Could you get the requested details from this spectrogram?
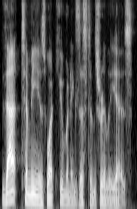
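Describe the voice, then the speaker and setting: With a low voice and a moderate pace, an American podcast guest reflects and tells stories, pressing his points emphatically and philosophically over long runs. The sound is clean studio quality with a dry recording.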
